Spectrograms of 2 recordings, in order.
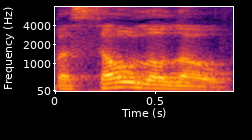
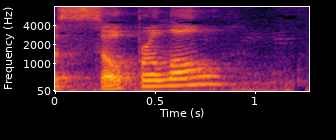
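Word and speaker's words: bisoprolol: and are you on any medications I'm on basololo for my blood pressure do you mean the soprolol is that how you say that yep anything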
